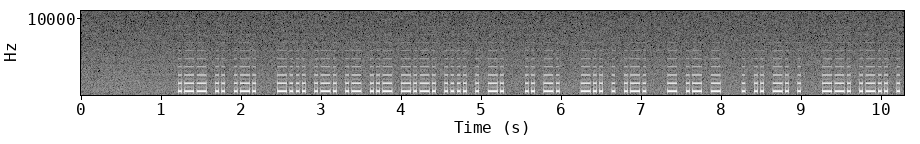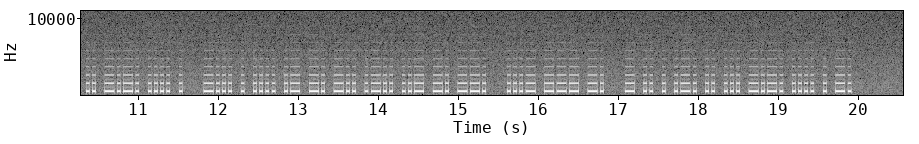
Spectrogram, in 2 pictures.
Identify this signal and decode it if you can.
Morse code, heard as electronic beeps, machine-sent, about 31 wpm, 530 Hz. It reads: WIR BRAUCHEN IN DER TAT EINE GLEICHE BEHANDLUNG VON TIERISCHEN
